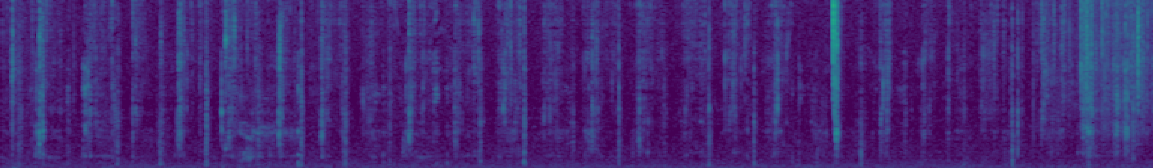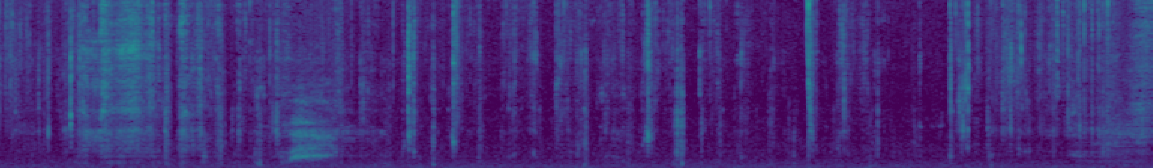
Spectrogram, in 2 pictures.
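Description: Close-up biting, crunching and chewing of crispy fried chicken, a run of small crackling clicks at low level, over a steady low electrical hum.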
